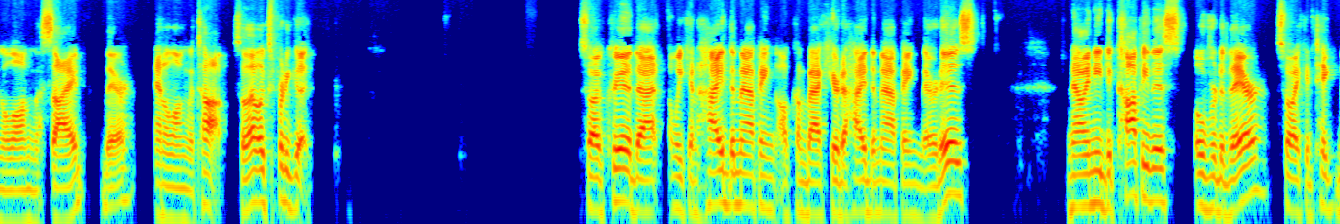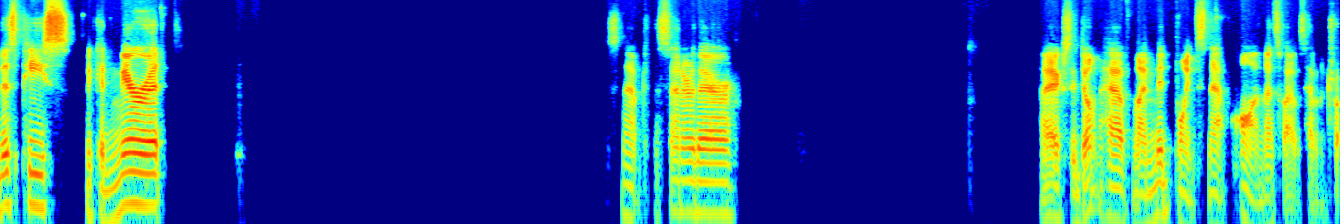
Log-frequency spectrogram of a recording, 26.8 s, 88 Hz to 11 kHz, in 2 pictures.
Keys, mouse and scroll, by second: 1.8-2.6 scroll, 5.2 click, 5.8 click, 7.2 click, 9.0 click, 9.8 scroll, 10.4 click, 10.9 middle click, 11.0 middle click, 13.7 click, 14.5-17.1 typing, 22.0-22.6 scroll, 25.6-26.1 scroll, 26.1 click.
